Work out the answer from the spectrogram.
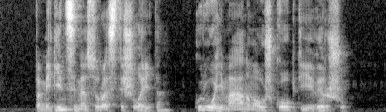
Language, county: Lithuanian, Šiauliai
